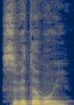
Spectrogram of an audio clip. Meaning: 1. light 2. luminous
- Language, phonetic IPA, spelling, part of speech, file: Russian, [svʲɪtɐˈvoj], световой, adjective, Ru-световой.ogg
